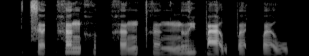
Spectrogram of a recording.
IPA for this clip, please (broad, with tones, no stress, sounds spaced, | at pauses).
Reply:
t͡s ɐ˨˥ t̚ h ɐ˥ ŋ h ʊ˨ k̚ h ɐ˨˥ ŋ pʰ ɐ˨ ŋ n̪ ɵ˥ ɥ p aː˨˩ w p ɐ˨ t̚ p ɐ˨ w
